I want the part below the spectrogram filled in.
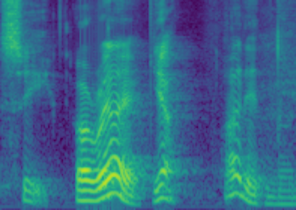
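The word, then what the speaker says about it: Xi: he's not uh well my mandarin tutor pronounced it c oh really yeah i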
